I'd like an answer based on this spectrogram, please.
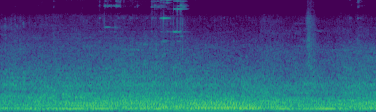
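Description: Steady road traffic noise with a low engine rumble from passing vehicles. Light metallic clinks about one and a half to three seconds in as open-ended spanners and a box spanner are tipped out of a cloth tool pouch onto concrete.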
